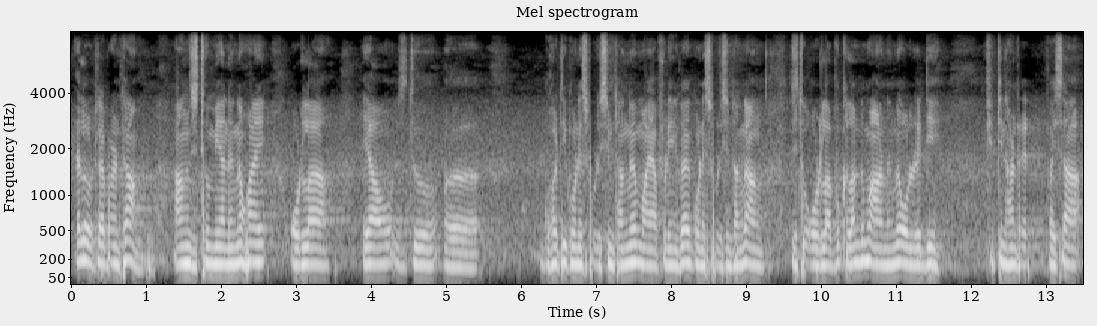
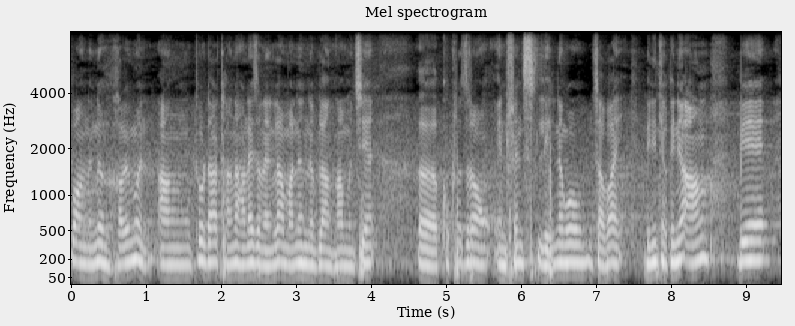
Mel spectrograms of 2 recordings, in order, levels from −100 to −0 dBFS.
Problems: none marked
